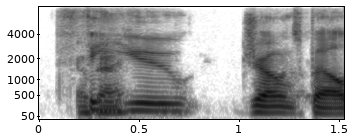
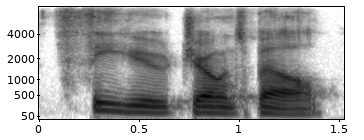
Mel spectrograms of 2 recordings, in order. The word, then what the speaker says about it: Theu Jones-Bell: Theu Jones-Bell, and that is how you say it. Theu Jones-Bell.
